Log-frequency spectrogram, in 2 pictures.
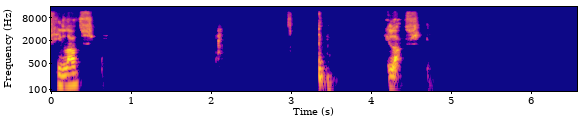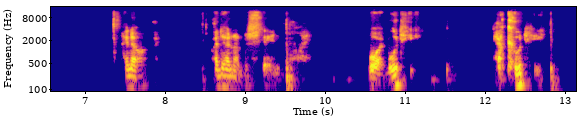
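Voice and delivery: put-on sobbing, each line broken by sobs. Recalling a moment when he could barely speak, re-enacting sobbing speech. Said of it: "I was just sobbing still".

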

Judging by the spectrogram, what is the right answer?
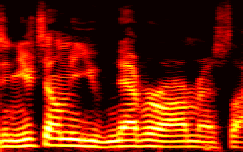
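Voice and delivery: ordinary talk

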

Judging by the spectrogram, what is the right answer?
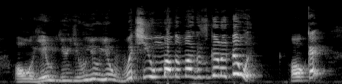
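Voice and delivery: very high, very loud, swooping outburst. Retelling a movie scene where the villain taunts the group: Chiwetel Ejiofor impression. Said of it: "Good impression".

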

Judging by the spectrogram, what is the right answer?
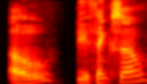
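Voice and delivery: indifferent, uninterested tone. Narrating, a man answers a woman's remark about a kitten, indifferently. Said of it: "he asked indifferently".

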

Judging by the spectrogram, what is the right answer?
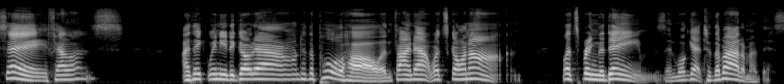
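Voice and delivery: put-on old-fashioned, vintage-style old-timey radio voice. Acting out a character rallying the fellas to investigate, old-timey voice. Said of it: "they would always have that kind of old-timey voice".

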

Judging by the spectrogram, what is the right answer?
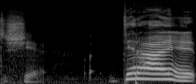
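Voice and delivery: high, swooping, caught-off-guard surprise, voice jumping up. Retelling a film scene, voicing Dennis Hopper's line genuinely caught off guard. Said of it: "But he's not doing it like sarcastically".

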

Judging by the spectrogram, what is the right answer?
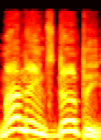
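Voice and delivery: very high character voice pushed way up. Doing a requested voice of someone called Dumpy: Dumpy voice. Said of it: "Do Dumpy".

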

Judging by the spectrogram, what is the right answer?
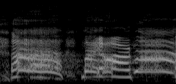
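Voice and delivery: drawn-out, very high, very loud scream of pain. Recalling being hit by a pitch at Little League, reenacting screaming in pain. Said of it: "I'm just screaming".

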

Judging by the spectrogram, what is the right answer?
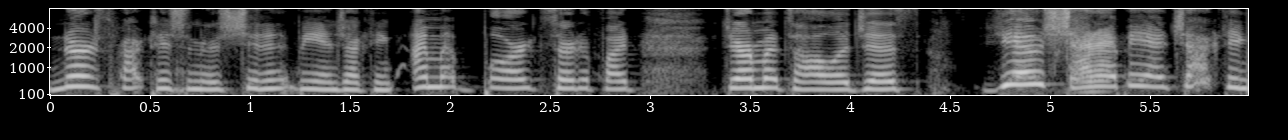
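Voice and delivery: mock drunken, high-pitched, screaming rant. Recounting how a woman confronted the speaker, retelling someone screaming. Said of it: "And she's screaming at me".

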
